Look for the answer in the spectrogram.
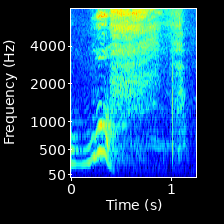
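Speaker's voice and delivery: voiced woof of a farm dog; dog bark. Dog noise in picture book.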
